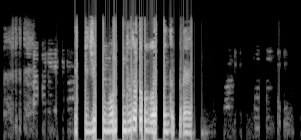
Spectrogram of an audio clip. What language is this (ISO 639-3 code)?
ben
